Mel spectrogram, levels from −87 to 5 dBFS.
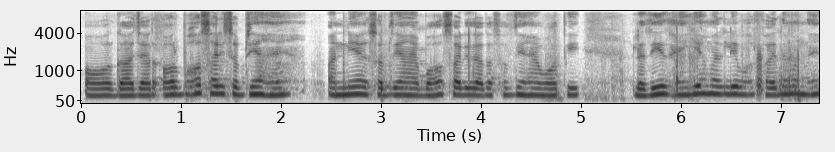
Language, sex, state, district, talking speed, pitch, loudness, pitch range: Hindi, male, Uttar Pradesh, Jyotiba Phule Nagar, 205 wpm, 185 Hz, -20 LUFS, 180-200 Hz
